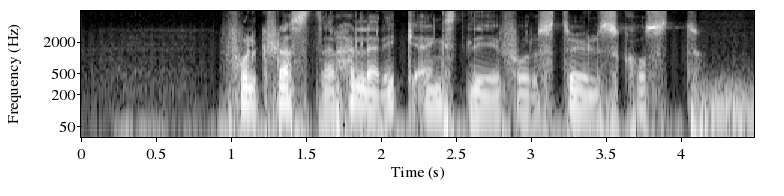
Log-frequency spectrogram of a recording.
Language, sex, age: Norwegian, male, 33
